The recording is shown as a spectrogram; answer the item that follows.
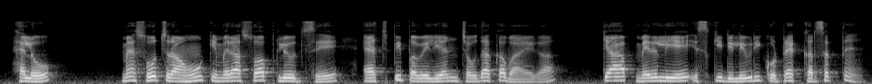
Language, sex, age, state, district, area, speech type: Urdu, male, 18-30, Delhi, North East Delhi, urban, read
